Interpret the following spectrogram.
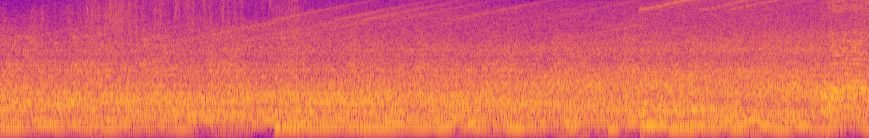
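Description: Drum and bass electronic music: sustained synth chords that change twice, with rising sweeps climbing in pitch from about two seconds in, building up to a drop.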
